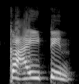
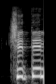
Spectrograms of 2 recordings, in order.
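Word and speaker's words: chitin: इसकी प्रोनाउंसिएशन बहुत इंपॉर्टेंट है, इट इज काइटिन। चितिन नहीं पड़ेगा कोई भी, ठीक है। इसको चितिन नहीं पढ़ना, CH है, बट ऑब्वियसली इंग्लिश में तो अलग अलग टाइप की प्रोनाउंसिएशन होती है। CH से क भी होता है और CH से च भी होता है। तो ये है काइटिन।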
